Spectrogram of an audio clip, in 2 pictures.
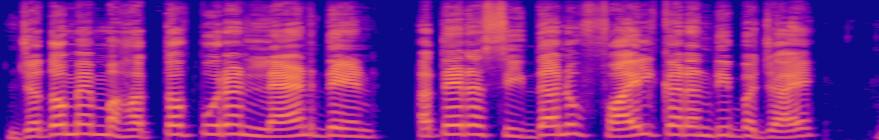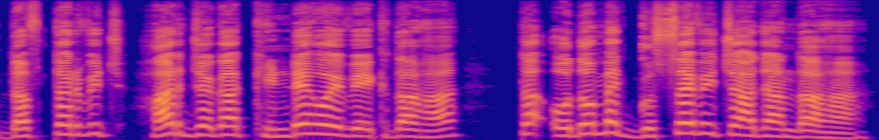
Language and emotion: Punjabi, angry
